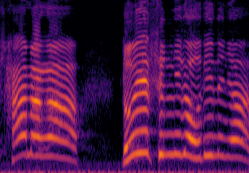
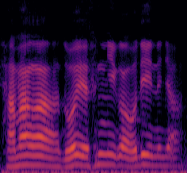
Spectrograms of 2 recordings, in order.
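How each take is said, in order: First: It is shouted loudly and forcefully. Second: It is read in a flat, plain voice.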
